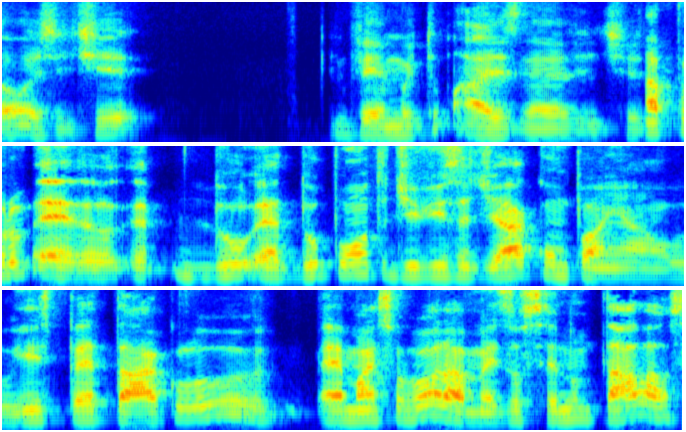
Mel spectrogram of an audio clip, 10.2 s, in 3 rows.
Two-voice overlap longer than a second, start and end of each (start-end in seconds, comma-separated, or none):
none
